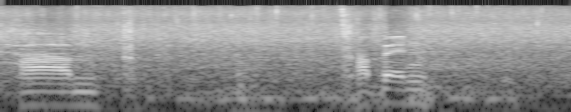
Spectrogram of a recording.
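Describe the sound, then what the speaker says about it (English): Heavy rain hisses steadily on a parked car during an outing near an old inn site in Cumbria, a dense wash of drumming that persists throughout while someone talks briefly over it. "Okay, and down comes the rain."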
